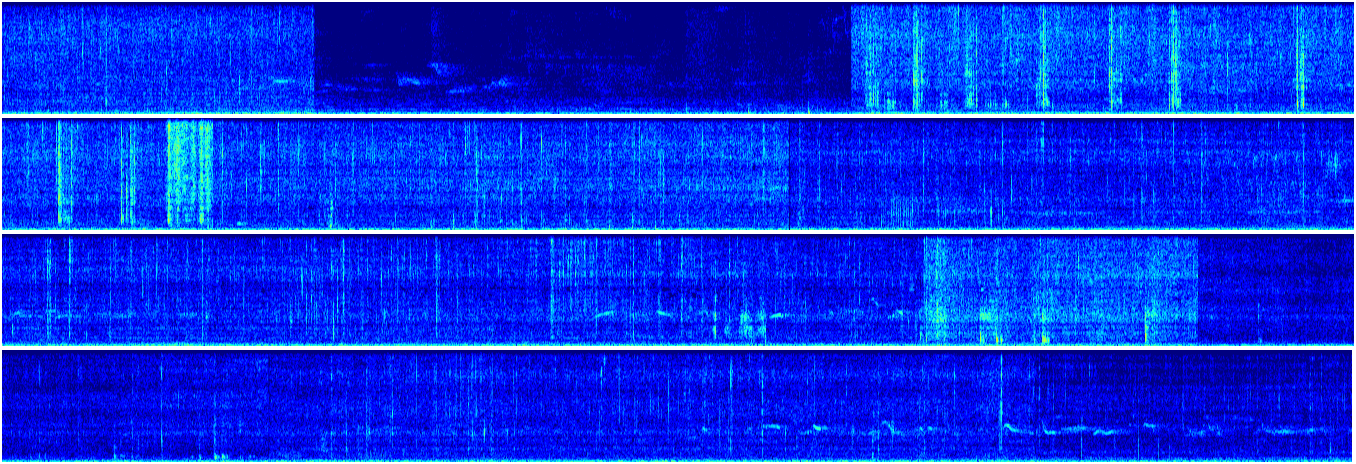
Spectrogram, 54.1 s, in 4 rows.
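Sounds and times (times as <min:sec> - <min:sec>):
food sizzling in a pan: 0:00.0 - 0:03.1, 0:08.5 - 0:54.0.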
